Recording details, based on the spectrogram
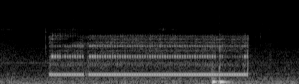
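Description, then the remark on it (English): A single steady two-second ringback tone on a phone line, the purr of an outgoing call ringing, fairly clear over a low hum, with a soft bump near its end and no voices. “But basically, while it's ringing,”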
